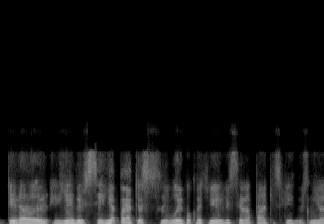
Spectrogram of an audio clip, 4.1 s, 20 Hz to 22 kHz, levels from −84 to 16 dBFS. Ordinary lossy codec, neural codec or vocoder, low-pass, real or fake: Opus, 32 kbps; codec, 16 kHz, 1 kbps, FreqCodec, smaller model; 7.2 kHz; fake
